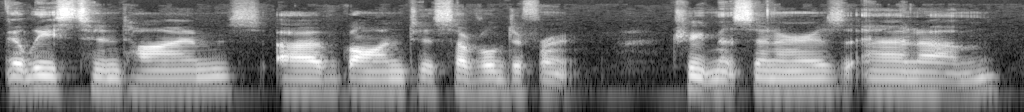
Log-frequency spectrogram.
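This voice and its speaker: A young woman with a drawl and a notably deep, low voice. She talks openly about her life, pausing often and filling gaps with ums, breaking into laughter now and then. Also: flat delivery, a little mellow. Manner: hesitant, many fillers, bursts of laughter. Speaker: interviewee, barista in recovery. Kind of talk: candid personal interview.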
